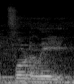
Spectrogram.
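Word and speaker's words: fleur-de-lis: say it Florida Lee Florida Lee yeah so it's not Leaf it's a lee yeah it's Lee yeah I always say Leaf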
